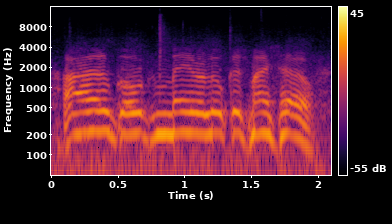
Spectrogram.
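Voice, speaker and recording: A man's voice: sits high, moderate pace, close to an everyday voice. An actor playing an insistent, earnest small-town businessman who argues his case in an old radio drama. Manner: earnest, argumentative. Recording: tinny, noisy old radio broadcast.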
